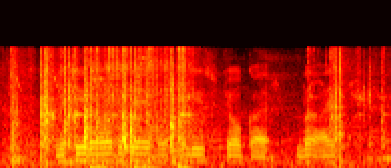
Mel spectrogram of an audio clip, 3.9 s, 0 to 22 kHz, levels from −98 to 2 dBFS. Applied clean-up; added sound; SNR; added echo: none; Coin (dropping); -4 dB; none.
